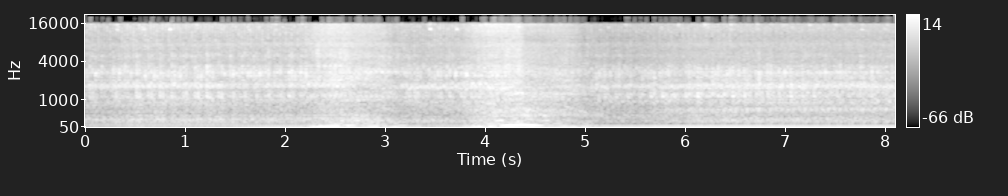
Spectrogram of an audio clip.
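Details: 1986 VW Jetta turbo diesel with very low compression, starting off the key: steady idle clatter, two short rev blips dropping cleanly back to an even idle; normal diesel idle.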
